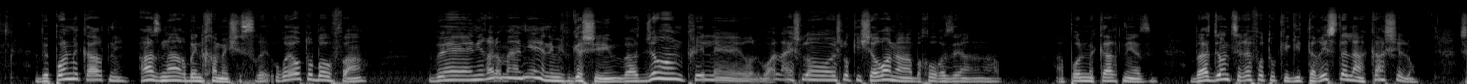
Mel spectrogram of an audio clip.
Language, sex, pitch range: English, male, 145-200 Hz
